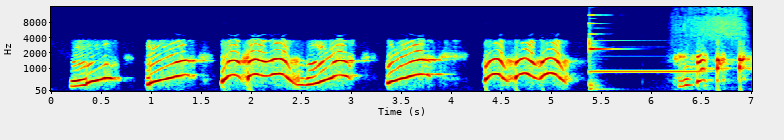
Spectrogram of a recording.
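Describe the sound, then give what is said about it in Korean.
A person's voice imitates a hyena barking, letting out about six loud, rising whooping calls in quick succession, followed by a bright chime-like ding and a brief noisy burst. “하이에나가 짖는 소리입니다.”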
